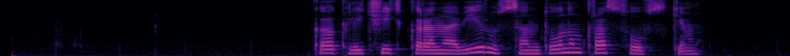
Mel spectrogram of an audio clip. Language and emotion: Russian, neutral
